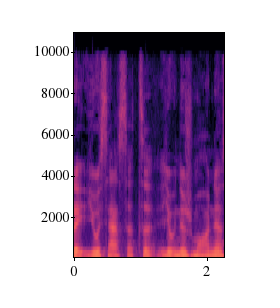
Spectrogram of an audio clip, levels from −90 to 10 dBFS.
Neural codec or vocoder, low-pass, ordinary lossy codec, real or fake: none; 9.9 kHz; AAC, 48 kbps; real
